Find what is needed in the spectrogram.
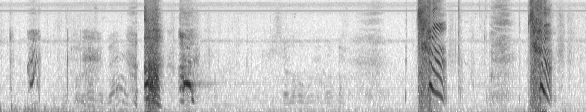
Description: haha mayn couldn't stop sneezing!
